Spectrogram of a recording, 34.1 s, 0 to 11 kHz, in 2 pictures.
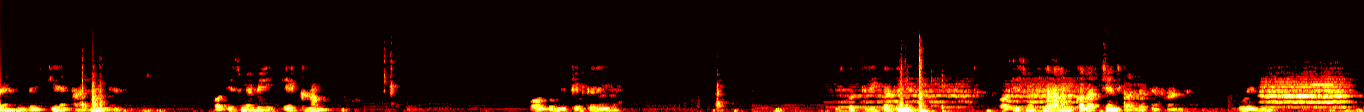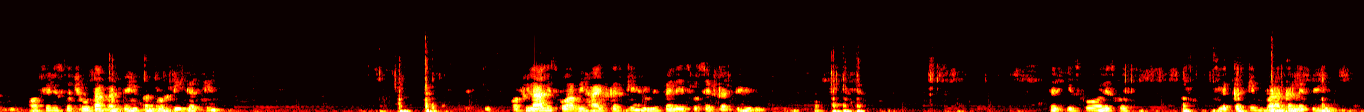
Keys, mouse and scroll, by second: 4.6 right click, 7.5 click, 10.9 KP_3, 13.2-16.0 drag, 18.7 ctrl+t, 20.1 shift+click, 22.2 Return, 22.8-27.0 drag, 27.1 ctrl+z, 28.4 click, 30.0 ctrl+click, 31.5 ctrl+click, 32.5 ctrl+t, 34.0-34.1 shift+drag.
